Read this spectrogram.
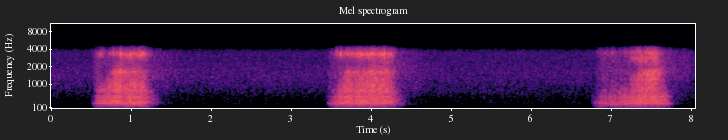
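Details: Sleeping Cocker Spaniel snoring indoors while a second dog sleeps quietly nearby: three harsh, rasping breaths, each lasting under a second, spaced about three seconds apart, with near silence between them.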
